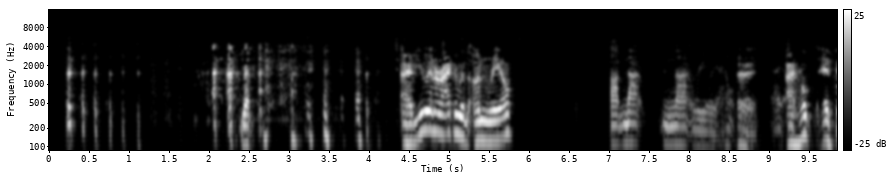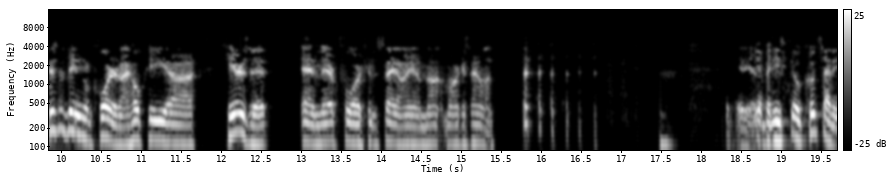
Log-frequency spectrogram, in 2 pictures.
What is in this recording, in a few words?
voice morph segment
